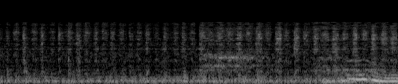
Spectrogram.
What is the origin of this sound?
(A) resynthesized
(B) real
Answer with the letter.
A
